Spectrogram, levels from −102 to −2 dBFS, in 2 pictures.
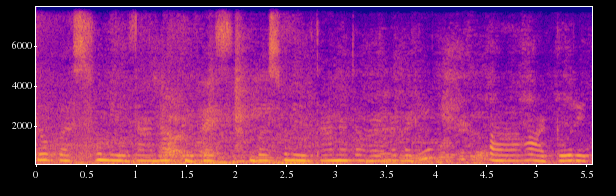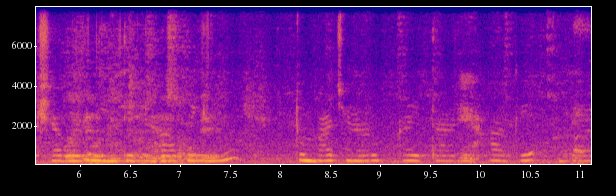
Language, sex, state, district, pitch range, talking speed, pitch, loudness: Kannada, female, Karnataka, Belgaum, 260-275 Hz, 80 wpm, 270 Hz, -27 LUFS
